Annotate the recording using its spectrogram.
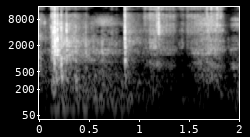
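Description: Faint handling sounds from hands working at a small engine's flywheel and ignition coil: a short rub at the start, a sharp click a little under a second in, then a few quieter rubs and taps.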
